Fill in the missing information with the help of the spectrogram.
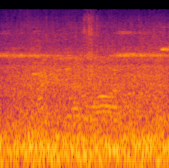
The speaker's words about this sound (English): It's kind of a noisy place because there's traffic, there's a railroad track nearby, and there's people.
